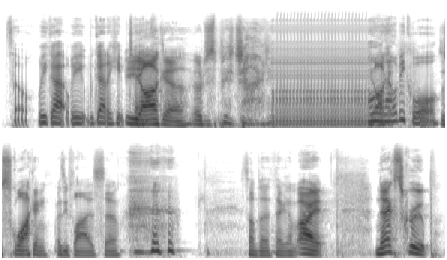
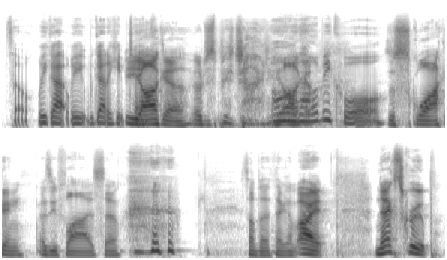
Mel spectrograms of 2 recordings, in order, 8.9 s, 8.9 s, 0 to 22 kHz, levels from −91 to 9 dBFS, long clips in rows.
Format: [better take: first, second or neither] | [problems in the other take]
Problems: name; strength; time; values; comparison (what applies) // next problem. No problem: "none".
second | audio freezing; at 2.5 s for 1 s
